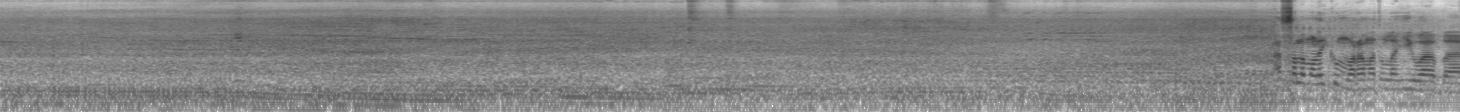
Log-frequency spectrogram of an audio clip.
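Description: Buses with deep diesel engines roll past close by.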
